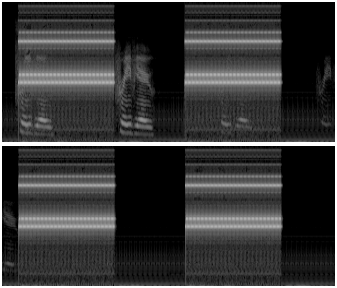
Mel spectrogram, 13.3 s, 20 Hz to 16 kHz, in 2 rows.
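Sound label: Telephone 4 Rings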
